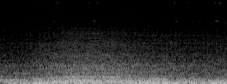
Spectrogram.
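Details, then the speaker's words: 2009 Toyota Innova, about 170,000 km: deep constant whooshing roar over the engine when revved, with vibration. A seized viscous fan clutch spins the fan fully all the time instead of only when overheating, so the fan clutch is replaced. "ഇത് over temperature ആകുമ്പോൾ മാത്രമേ അത് ഫുള്ളായിട്ട് കറങ്ങാൻ പാടുള്ളൂ. എല്ലാത്ത പക്ഷം ചെറിയൊരു തോതിലേ ആ ഫാന് കറങ്ങാൻ പാടുള്ളൂ. അതാണ് അതിൻ്റെ വർക്കിങ്."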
